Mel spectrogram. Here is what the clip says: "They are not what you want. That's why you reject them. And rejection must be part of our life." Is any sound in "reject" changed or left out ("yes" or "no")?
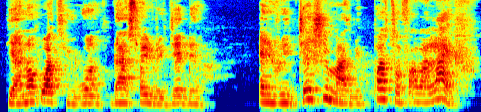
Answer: yes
